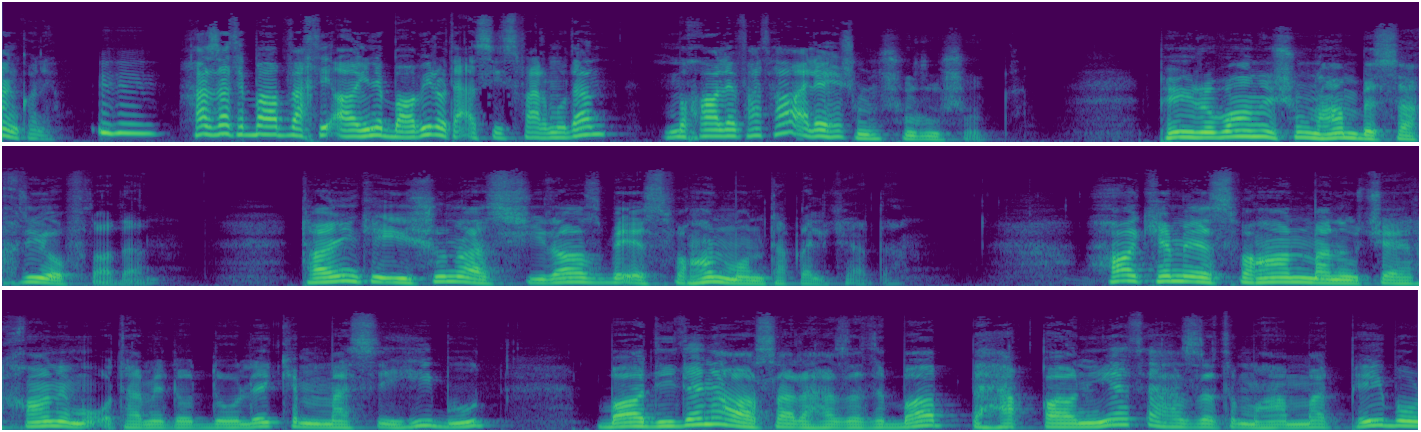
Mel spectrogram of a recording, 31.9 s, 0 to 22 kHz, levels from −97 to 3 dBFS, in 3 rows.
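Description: At 6.38 s the speech suddenly drops into a section at the wrong speed, and it stays that way right to the end. From there it plays at 0.64 times its proper rate, so everything drags and the pitch sinks by roughly seven semitones, leaving the voice deep, slow and heavy. Because speed and pitch shift together at that exact moment, the likely cause is that this stretch was run against the wrong clock during editing or playback.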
